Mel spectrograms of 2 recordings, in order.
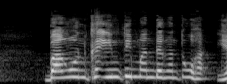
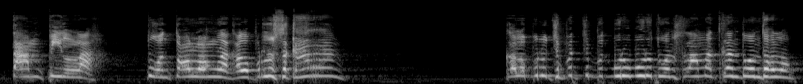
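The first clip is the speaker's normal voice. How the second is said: urgent cry for help; 6 semitones higher than usual. Retold or imitated. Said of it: "ini kan teriakan".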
